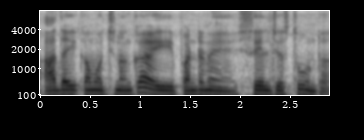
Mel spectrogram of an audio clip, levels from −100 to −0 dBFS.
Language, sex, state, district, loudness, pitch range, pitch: Telugu, male, Andhra Pradesh, Anantapur, -16 LUFS, 125-140 Hz, 130 Hz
